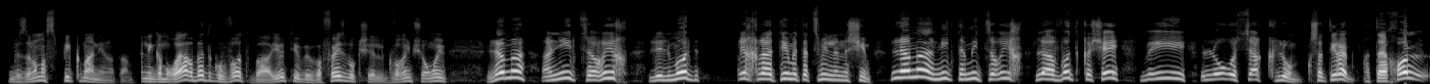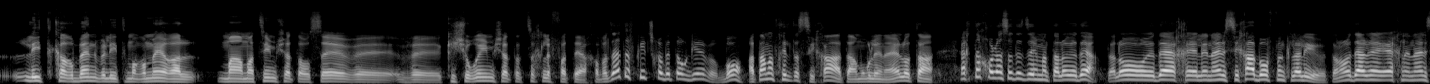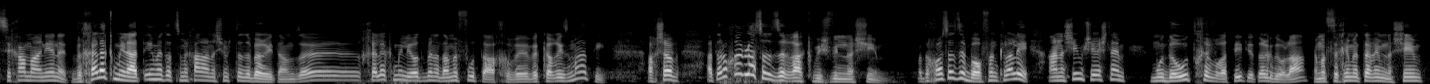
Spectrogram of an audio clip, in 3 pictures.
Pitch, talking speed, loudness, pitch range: 195 Hz, 185 wpm, -21 LUFS, 155-235 Hz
